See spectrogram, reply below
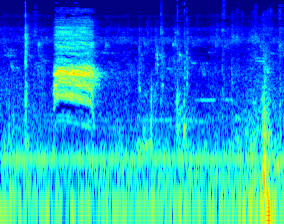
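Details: A single loud, harsh caw from a crow in a fight for food, then quiet with faint taps and a soft thump.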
